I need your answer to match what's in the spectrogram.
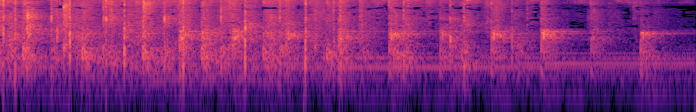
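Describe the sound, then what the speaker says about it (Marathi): A women's day song-programme audience gives a round of applause for working women, a fairly close scatter of individual claps rather than a roaring ovation, with a faint tonal hum underneath. "तर आपण त्यांच्यासाठी सुद्धा एकदा जोरदार टाळ्या वाजवूया"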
